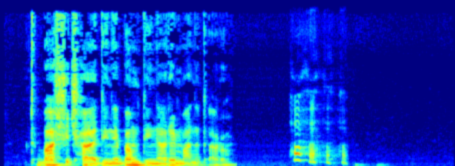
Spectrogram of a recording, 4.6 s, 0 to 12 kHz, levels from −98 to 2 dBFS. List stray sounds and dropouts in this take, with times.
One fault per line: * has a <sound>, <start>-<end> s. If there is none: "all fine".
* has a laugh, 2.9-3.5 s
